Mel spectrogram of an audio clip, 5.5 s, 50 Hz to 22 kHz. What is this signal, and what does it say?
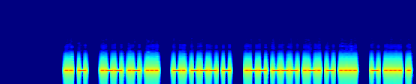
Morse code, heard as a keyed tone, about 40 wpm, 700 Hz. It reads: IT WAS NOT WORTH THE
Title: Sentences from Top 1200 Words 40wpm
